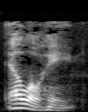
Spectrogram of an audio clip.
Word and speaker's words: Elohim: That's Aleph. E-L-O-H. Long I-M. Elohim. And see that eem ending right there? That's the plural ending.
